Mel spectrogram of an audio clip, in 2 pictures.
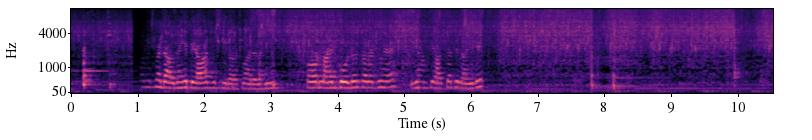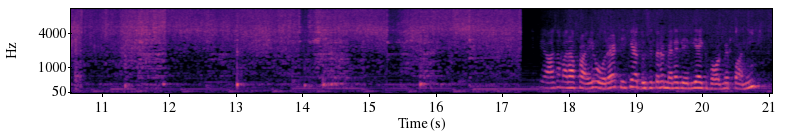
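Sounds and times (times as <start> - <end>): onions sizzling in oil: 0.0 - 17.3, 18.0 - 21.0
spatula scraping a pot: 7.6 - 17.1.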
